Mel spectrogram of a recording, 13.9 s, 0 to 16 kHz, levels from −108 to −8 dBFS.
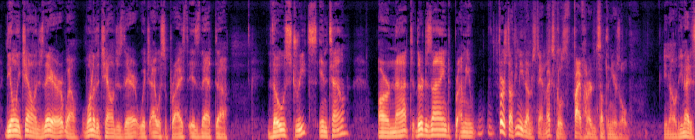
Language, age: English, 30-49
